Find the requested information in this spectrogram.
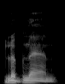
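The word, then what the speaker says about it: لبنان: But in in what's the language there? Arabic. Well, how does it sound there? Lubnan.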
